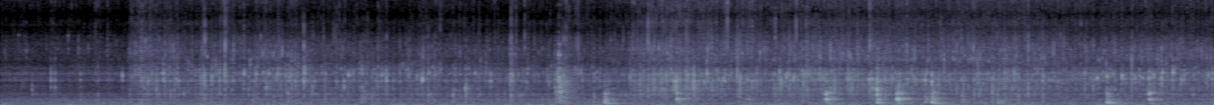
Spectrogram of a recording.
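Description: Sliced red onion sizzling in hot oil in a coated frying pan; the sizzle thickens about two seconds in. From about halfway, a wooden spatula stirs the onions, with short scrapes and taps against the pan.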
